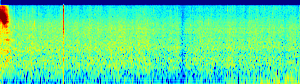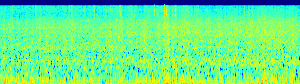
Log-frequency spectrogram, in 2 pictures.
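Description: Faint, steady rush of shallow river current. A low rumble builds from about halfway through, and there is a single small click about a second in.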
